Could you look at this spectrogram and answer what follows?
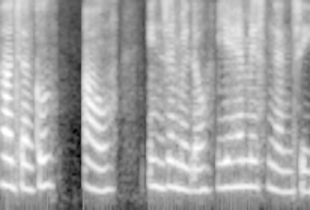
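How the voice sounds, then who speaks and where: Squeaky and extremely high, a woman's put-on character voice moves at a moderate pace in a monotone, flat intonation. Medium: read story. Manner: courteous, authoritative.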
